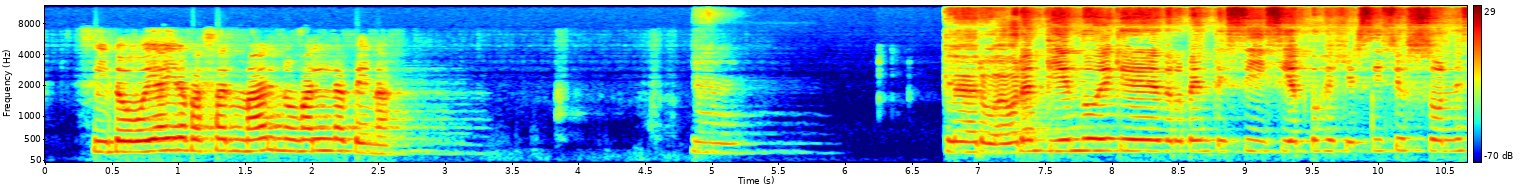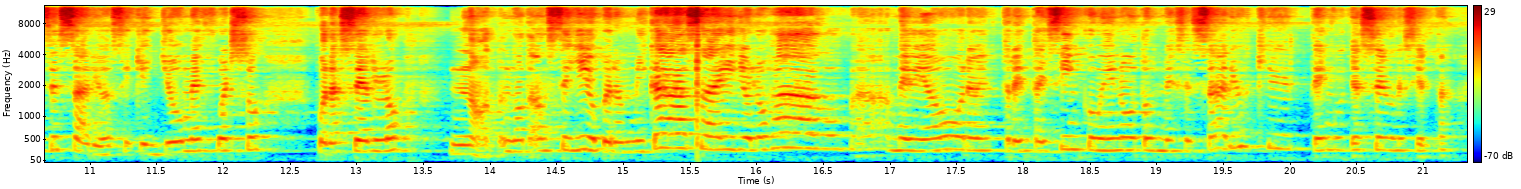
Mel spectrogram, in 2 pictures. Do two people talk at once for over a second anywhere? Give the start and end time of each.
none

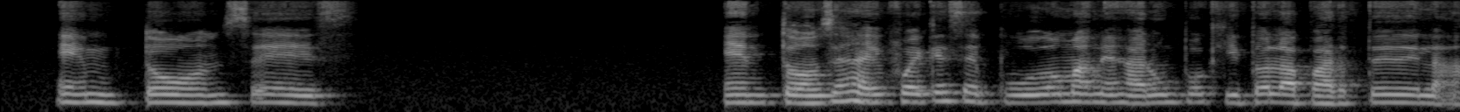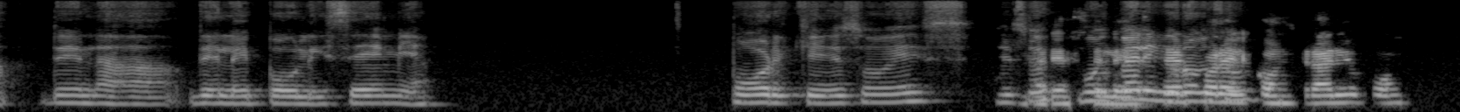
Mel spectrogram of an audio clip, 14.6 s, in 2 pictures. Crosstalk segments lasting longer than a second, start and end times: 12.4-13.6

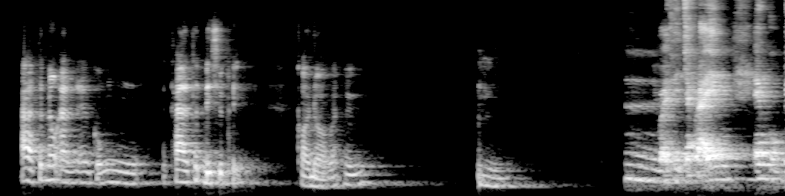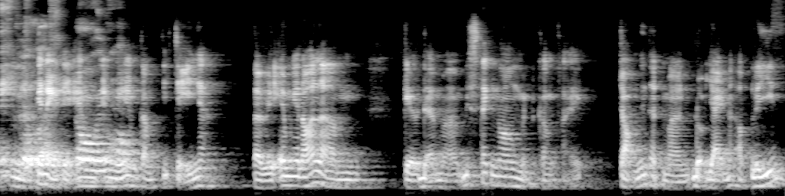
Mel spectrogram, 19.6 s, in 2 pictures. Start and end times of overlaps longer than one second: 9.9-11.5

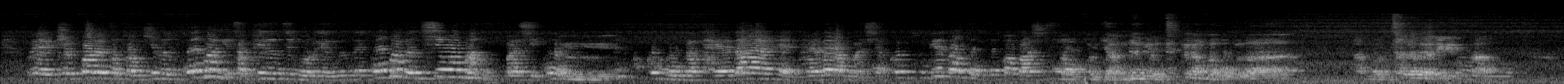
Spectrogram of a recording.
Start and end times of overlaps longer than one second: none

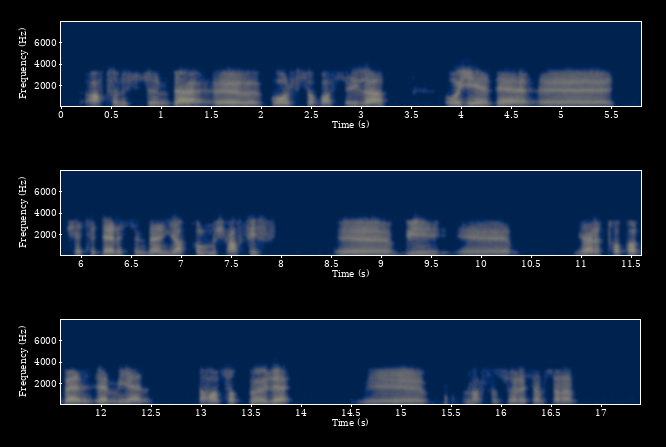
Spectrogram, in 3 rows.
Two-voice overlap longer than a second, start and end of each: none

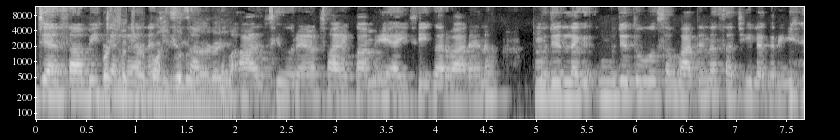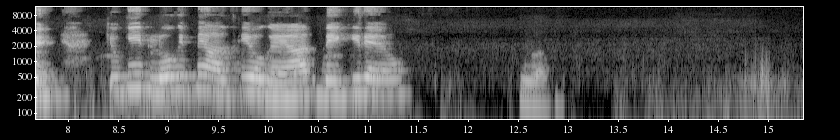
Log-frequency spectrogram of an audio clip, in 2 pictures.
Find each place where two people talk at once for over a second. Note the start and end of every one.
0.7-2.0

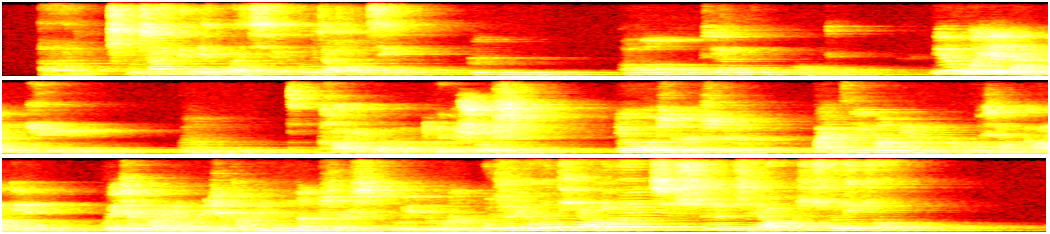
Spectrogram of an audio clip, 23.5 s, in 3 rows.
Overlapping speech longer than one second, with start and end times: none

